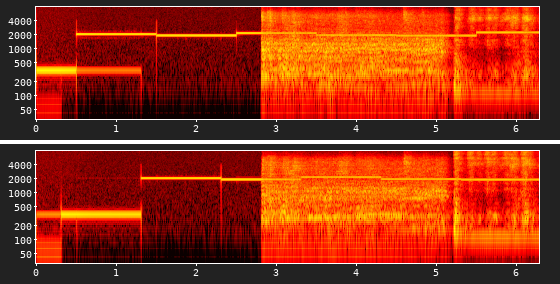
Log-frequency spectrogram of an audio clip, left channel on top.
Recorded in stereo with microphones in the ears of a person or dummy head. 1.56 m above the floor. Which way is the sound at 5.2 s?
35° right (ahead or behind).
